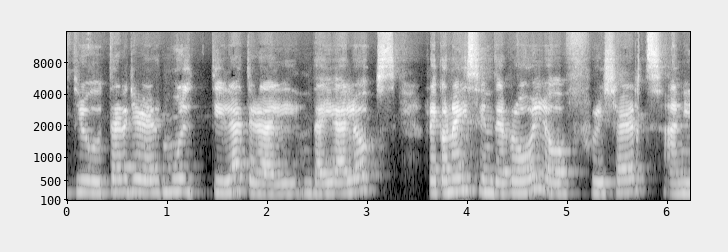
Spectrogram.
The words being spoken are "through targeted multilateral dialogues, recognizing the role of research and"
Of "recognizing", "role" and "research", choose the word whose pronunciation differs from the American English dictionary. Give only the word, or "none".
recognizing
